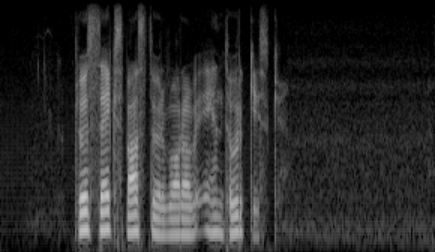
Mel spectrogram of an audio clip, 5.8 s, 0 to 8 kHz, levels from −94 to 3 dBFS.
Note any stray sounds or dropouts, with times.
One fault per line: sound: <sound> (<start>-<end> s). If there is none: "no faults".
no faults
